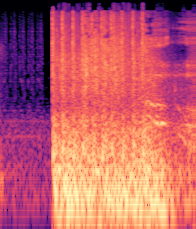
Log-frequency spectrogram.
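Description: Dense burst of Valorant pistol fire erupts suddenly after a quiet moment, loud overlapping shots and impacts continuing steadily during a pistol round in a competitive esports match.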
